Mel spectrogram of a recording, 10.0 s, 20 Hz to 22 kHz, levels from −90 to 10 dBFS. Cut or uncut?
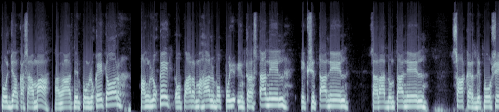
cut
